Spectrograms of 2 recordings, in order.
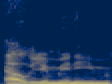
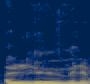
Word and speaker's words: aluminium: ] that's right i'm i am determined to teach mrs parker how to say aluminium correctly it's not aluminum it's al um i'll um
